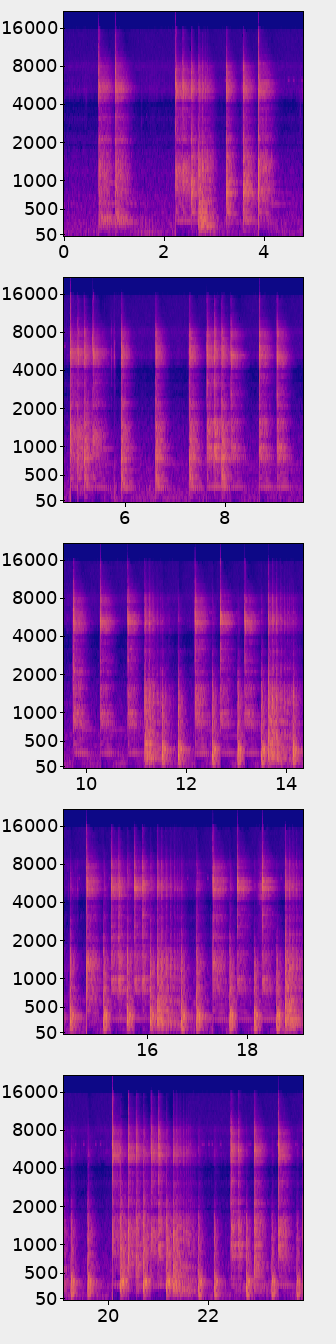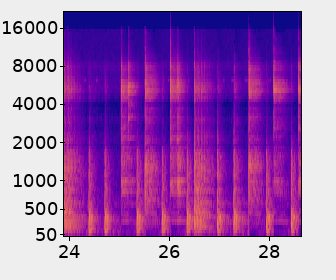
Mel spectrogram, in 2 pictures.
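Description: Snare drum played with wooden sticks as a solo: sharp accented strokes and quick rolls in short phrases separated by brief pauses, the phrases growing denser about halfway through, with the drumhead ringing under the strokes.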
